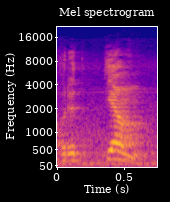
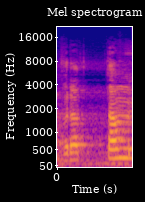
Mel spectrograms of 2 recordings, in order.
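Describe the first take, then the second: First: The ending has a t followed by a y glide. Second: The ending is a plain double t sound. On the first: The speaker calls it right. "भैया वृत्यम" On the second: The speaker calls it wrong. "यहाँ पर वृत्तम नहीं"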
